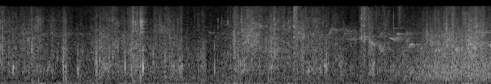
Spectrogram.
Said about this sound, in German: Aussteigen. Könnt ihr schon die Vögel hören? Dieser Weg ist voller Pflanzen.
